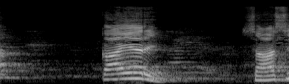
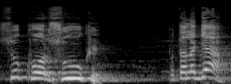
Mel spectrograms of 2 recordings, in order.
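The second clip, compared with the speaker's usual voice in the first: usual speaking voice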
